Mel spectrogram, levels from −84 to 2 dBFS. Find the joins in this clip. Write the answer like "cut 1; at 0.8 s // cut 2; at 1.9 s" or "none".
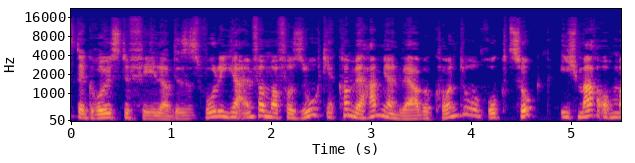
cut 1; at 1.0 s

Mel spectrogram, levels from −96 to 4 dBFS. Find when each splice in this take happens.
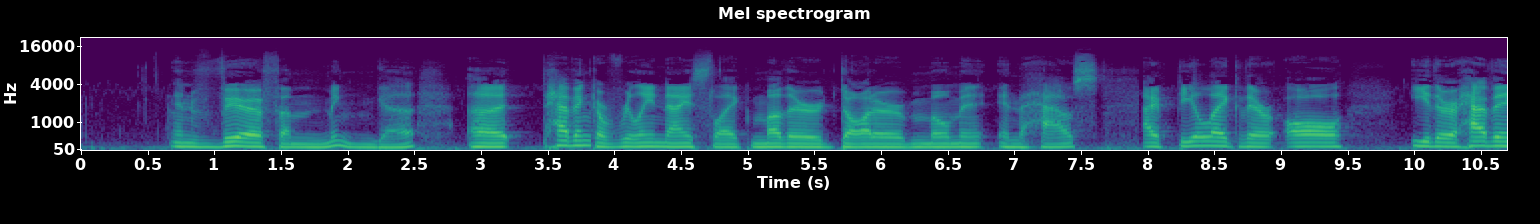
cut 1; at 3.8 s // cut 2; at 7.9 s

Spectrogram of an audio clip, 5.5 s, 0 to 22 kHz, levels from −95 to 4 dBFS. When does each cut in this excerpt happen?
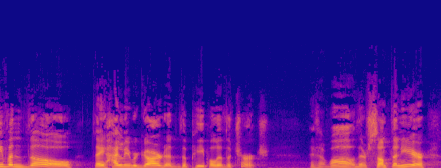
none

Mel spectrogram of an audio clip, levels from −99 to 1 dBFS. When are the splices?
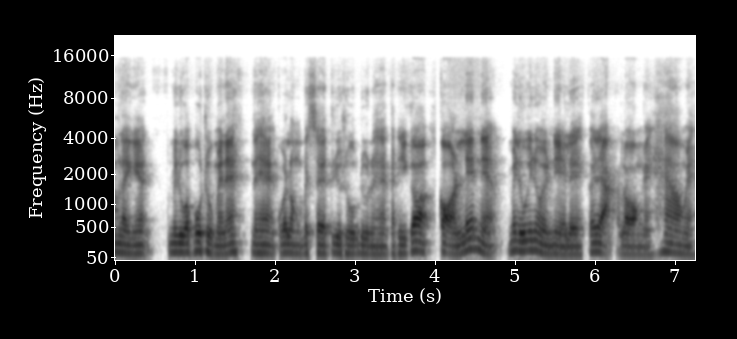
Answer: cut 1; at 4.0 s

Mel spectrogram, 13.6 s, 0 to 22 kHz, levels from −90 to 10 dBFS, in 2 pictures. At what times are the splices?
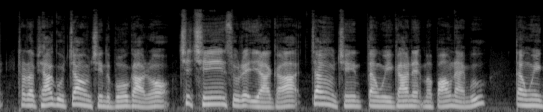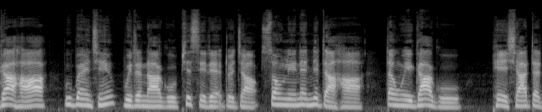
cut 1; at 10.0 s

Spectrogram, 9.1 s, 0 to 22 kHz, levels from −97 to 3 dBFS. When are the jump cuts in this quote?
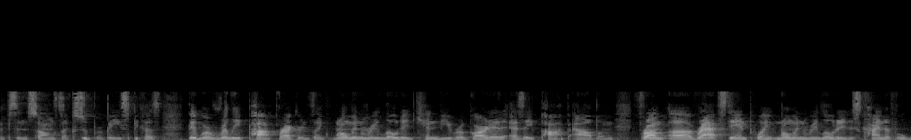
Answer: cut 1; at 6.3 s

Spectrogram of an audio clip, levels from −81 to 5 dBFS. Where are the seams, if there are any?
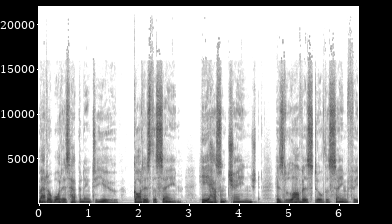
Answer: none

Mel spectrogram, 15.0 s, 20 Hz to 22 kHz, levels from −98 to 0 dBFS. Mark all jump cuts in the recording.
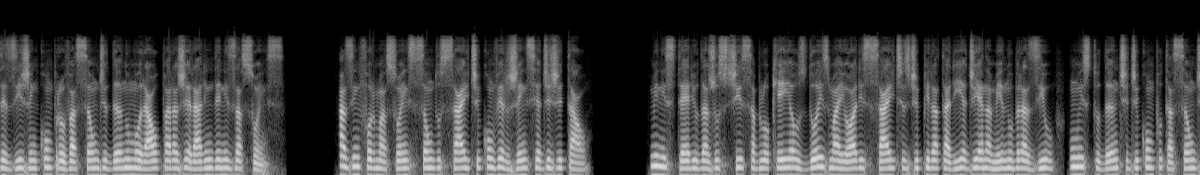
cut 1; at 4.1 s

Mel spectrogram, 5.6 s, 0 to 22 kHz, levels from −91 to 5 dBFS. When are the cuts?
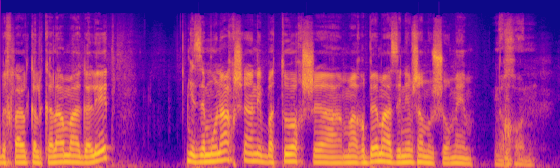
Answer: none

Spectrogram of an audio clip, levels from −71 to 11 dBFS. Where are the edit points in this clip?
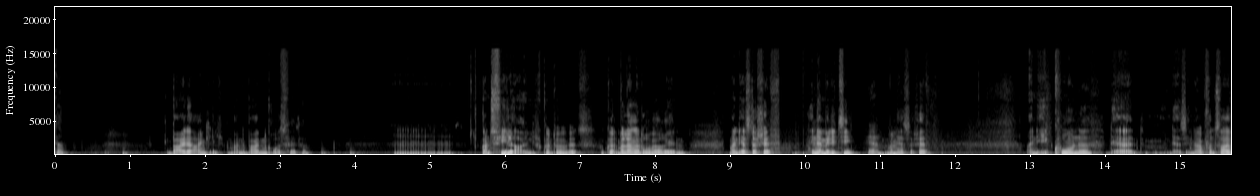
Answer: none

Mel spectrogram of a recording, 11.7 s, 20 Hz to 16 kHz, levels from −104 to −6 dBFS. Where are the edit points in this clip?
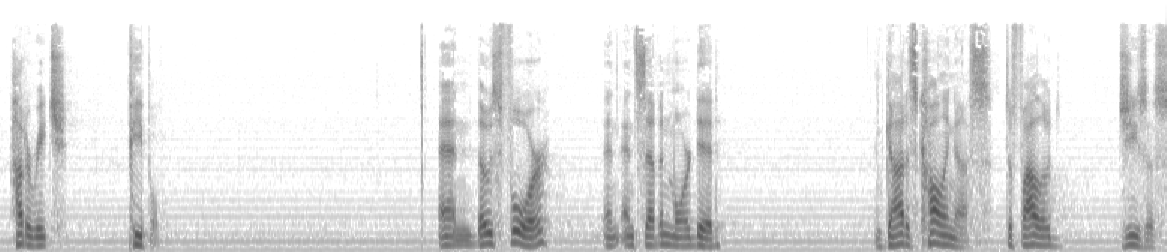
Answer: cut 1; at 5.9 s // cut 2; at 8.6 s // cut 3; at 10.0 s

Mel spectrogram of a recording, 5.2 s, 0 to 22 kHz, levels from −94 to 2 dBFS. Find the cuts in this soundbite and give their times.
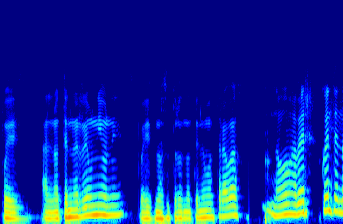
cut 1; at 3.7 s

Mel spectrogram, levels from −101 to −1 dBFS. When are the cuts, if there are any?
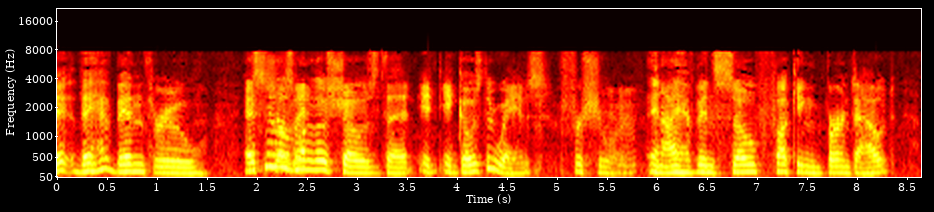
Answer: cut 1; at 5.9 s

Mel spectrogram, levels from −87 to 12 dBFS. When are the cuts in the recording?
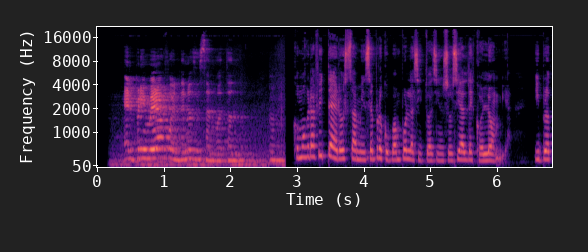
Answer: cut 1; at 2.8 s

